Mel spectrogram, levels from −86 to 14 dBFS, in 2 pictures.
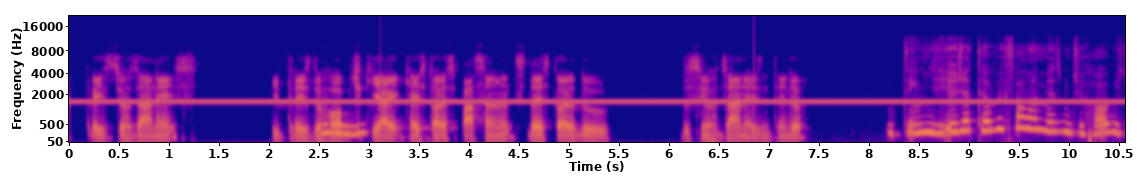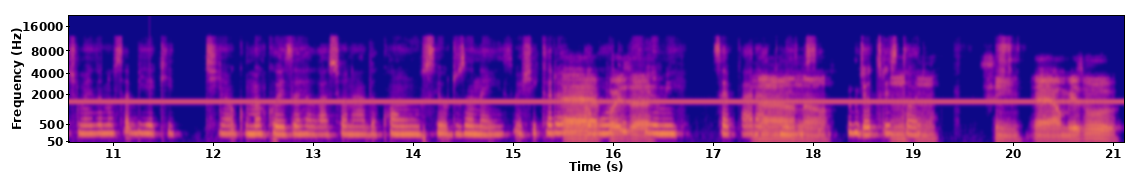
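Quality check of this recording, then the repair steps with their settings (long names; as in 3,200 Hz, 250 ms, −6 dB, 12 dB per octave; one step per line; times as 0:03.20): whistle 1,500 Hz −30 dBFS
0:03.11: drop-out 3.3 ms
0:06.85: click −12 dBFS
0:11.36: click −15 dBFS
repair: click removal
notch filter 1,500 Hz, Q 30
repair the gap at 0:03.11, 3.3 ms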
